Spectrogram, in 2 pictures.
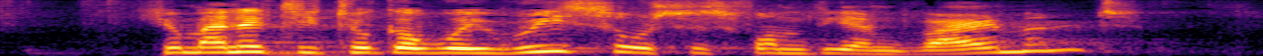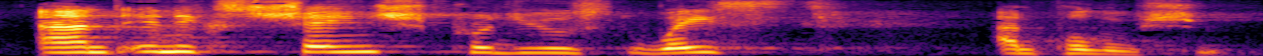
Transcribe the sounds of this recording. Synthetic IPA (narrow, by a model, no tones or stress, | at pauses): hjumæñɨtitʰʊkəweɪɹisɔɹsɨz̥fɹʌ̃mðiɛ̃ɱvaɪɹə̃nmə̃nt | ɨ̃ndɪ̃nɛkst͡ʃʰẽɪ̃nd͡ʒpʰɹ̥ədjust̚weɪst | ə̃n̚pʰəluʃn̩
